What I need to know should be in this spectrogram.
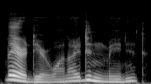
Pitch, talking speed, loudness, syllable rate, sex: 145 Hz, 275 wpm, -18 LUFS, 7.1 syllables/s, male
